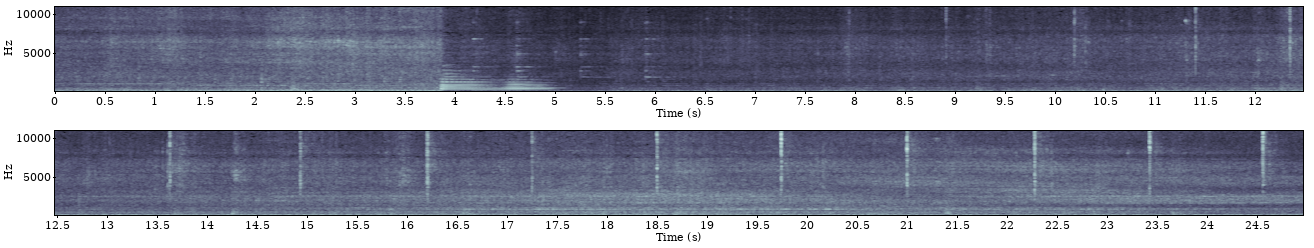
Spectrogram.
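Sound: Pan Am Railways freight train passing

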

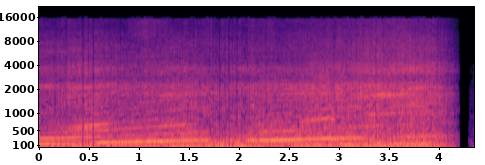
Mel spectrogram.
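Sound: Dafra Speed 150cc 2008 motorcycle engine running

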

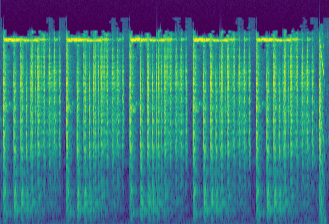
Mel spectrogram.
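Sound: tape loop of coin falling on table

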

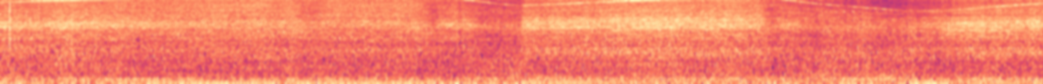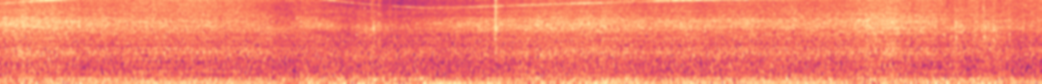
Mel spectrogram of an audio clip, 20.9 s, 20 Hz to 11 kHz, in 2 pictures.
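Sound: straight-piped school bus with 6.0 engine

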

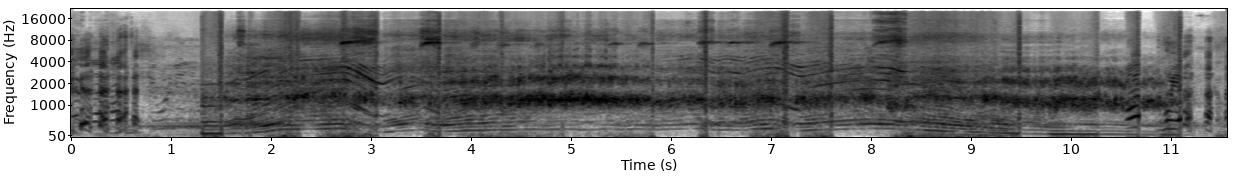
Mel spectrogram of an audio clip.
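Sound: car tires spinning, burnout

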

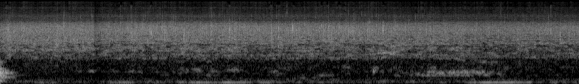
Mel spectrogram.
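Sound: water added to spices frying in pan

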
